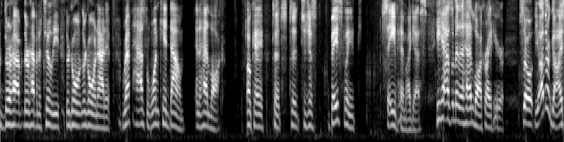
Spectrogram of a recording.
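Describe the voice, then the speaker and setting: Excitable man telling a wild story. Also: high-pitched, no room sound. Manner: excitable, animated, repeats words. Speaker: hockey coach. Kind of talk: casual storytelling.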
